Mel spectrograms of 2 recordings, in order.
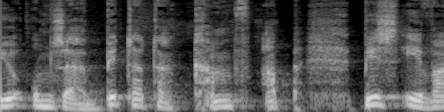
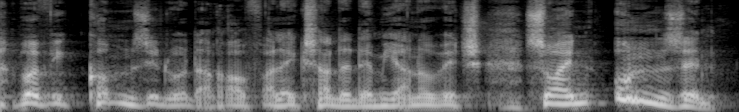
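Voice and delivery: lightly voiced higher young woman; young wife, dismissive; 7 semitones higher than usual. A narrator's reading. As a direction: brush off the husband's nonsense. Young wife scolds old husband.

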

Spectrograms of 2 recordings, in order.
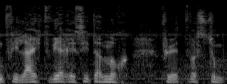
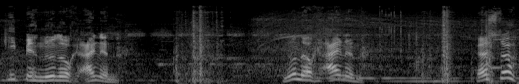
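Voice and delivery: high pleading; 8 semitones higher than usual. Acted. Father pleads for one more.

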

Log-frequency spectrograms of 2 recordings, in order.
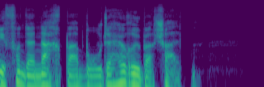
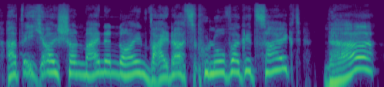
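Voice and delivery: much higher, eager show-off voice; proud old Scrooge; 10 semitones higher than usual. A narrator's reading. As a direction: fling open the coat and show off. Scrooge showing off his sweater.

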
